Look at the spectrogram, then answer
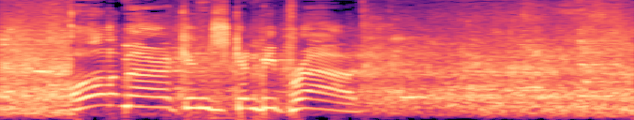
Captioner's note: cheering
